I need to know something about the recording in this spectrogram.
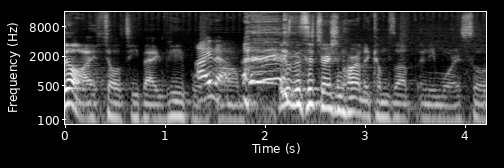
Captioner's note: laughing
